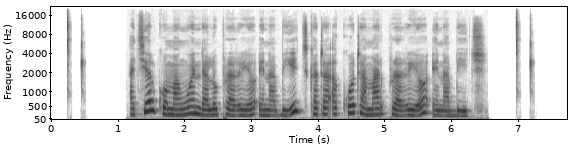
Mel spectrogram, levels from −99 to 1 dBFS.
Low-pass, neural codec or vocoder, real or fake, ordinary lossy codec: 19.8 kHz; none; real; none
